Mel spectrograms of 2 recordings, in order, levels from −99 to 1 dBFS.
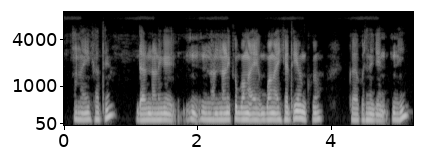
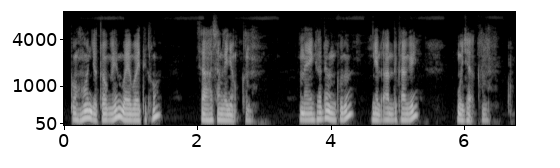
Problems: background sounds at intervals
